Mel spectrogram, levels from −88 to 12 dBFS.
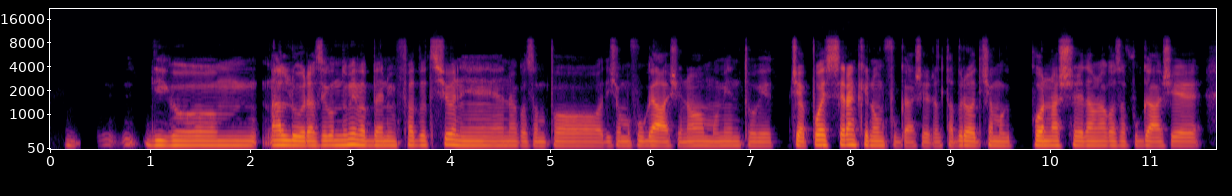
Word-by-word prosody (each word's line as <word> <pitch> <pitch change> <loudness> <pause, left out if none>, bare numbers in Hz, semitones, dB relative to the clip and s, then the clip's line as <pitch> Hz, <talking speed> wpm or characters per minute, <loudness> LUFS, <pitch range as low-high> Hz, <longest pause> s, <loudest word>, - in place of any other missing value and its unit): Mh - - -9
mh 135 +3 -19
mh, - - -13
dico, 130 -1 +1
mhmm, 125 -1 -1
allora, 130 -2 +5
secondo 130 +2 +1
me 150 - +6
vabbé 130 -2 +2
un'infatuazione 125 0 0
è - - -2
una 120 0 -3
cosa 120 -1 -6
un 115 -1 -5
po' 115 -1 -3
diciamo 120 +1 -5
fugace, 115 -1 +1
no. 120 +2 -1
Un 120 - -3
momento 120 0 -4
che 115 0 -6
cioè, 125 -4 +2
può 145 +4 +4
essere 140 +1 +4
anche 145 -1 +2
non 125 -1 0
fugace 110 -1 -6
in 110 - -5
realtà, 115 +1 -8
però 125 0 +1
diciamo 120 0 -3
che 115 - -8 0.2
può 130 -1 +5
nascere 125 0 +1
da 125 - +1
una 125 0 0
cosa 125 0 -3
fugace. 120 -1 -2
125 Hz, 195 wpm, -24 LUFS, 120-130 Hz, 0.2 s, me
